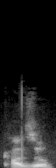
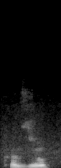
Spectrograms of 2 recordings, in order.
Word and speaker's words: Kazu: want to say uh my name is pronounced Kazu not uh Kazu okay I apologize no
